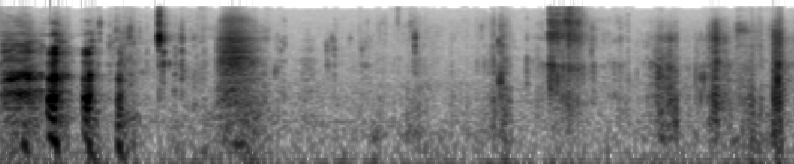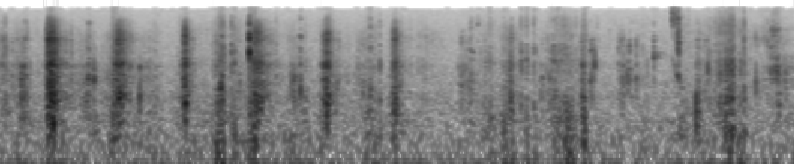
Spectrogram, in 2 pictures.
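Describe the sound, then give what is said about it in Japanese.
Crunching and biting of Ritz crackers as someone eats them: many sharp, irregular crackly bites and chews, loud at first and then a dense run of smaller crunches. “こんなリッツクラッカー食いながらね”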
